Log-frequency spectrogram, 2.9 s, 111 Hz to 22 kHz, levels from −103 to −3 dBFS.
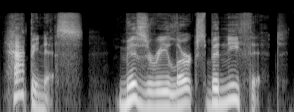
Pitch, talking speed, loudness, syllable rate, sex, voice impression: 165 Hz, 80 wpm, -23 LUFS, 4.7 syllables/s, male, masculine, middle-aged, tensed, powerful, clear, intellectual, friendly, wild, lively, slightly intense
